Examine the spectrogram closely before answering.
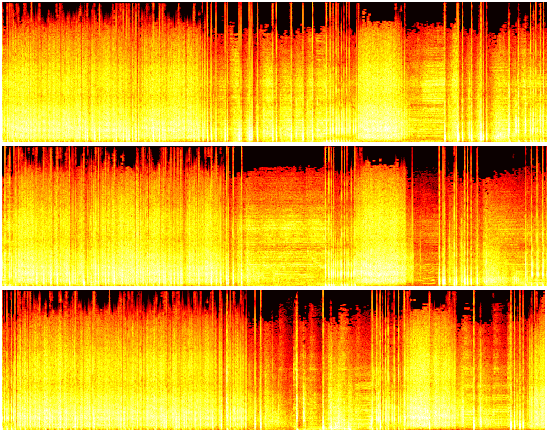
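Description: Fireworks burst with loud booming bangs.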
